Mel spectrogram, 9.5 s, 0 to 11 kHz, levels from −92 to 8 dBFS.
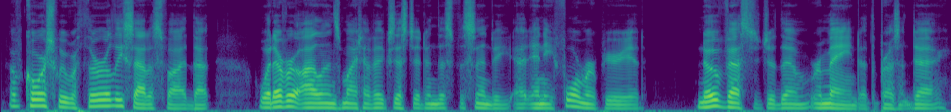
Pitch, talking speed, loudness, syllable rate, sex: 130 Hz, 175 wpm, -19 LUFS, 6.0 syllables/s, male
